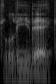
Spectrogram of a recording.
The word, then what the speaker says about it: Ledick: I've been told that it's properly pronounced Ledick. Is that correct? Ledick.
